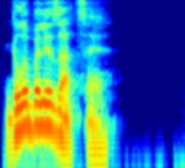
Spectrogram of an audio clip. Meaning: globalisation
- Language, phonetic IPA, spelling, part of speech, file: Russian, [ɡɫəbəlʲɪˈzat͡sɨjə], глобализация, noun, Ru-глобализация.ogg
